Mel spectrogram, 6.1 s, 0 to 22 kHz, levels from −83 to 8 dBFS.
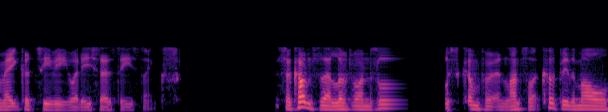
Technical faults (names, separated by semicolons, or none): long network dropout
